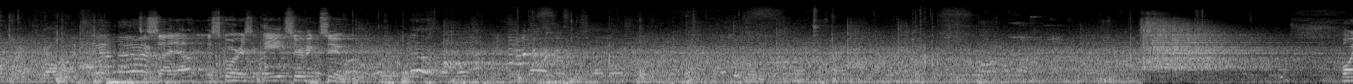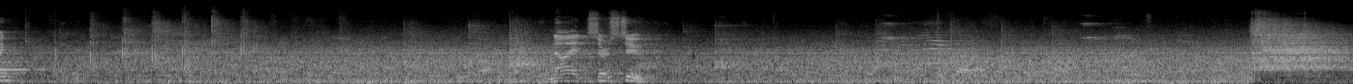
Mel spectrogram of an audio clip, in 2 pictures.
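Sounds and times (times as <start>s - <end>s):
crowd chatter: 0.0s - 27.0s.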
